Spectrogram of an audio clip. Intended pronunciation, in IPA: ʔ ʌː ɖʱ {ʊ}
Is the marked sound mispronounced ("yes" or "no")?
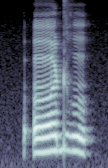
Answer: no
